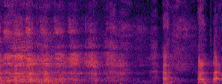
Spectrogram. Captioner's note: laughter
